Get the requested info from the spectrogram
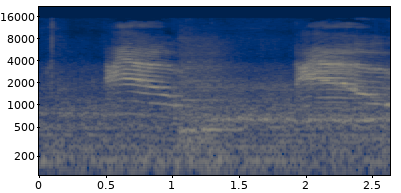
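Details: Siamese cat, one of several cats needing rescue, giving two drawn-out, high meows that start bright and slide downward, about a second and a half apart, in a quiet room; a person says hello afterward.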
